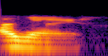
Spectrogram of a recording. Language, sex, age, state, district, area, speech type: Odia, male, 18-30, Odisha, Cuttack, urban, conversation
